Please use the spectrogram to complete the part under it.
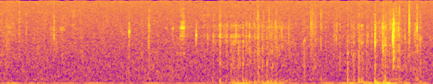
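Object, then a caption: Soap bar cut with a knife. A utility knife repeatedly cuts and scrapes chips off a solid pink soap bar held in the fingers. Soft, dry scraping and crisp little ticks sit over a low, steady rumble, with the cuts growing louder and more frequent toward the end.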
